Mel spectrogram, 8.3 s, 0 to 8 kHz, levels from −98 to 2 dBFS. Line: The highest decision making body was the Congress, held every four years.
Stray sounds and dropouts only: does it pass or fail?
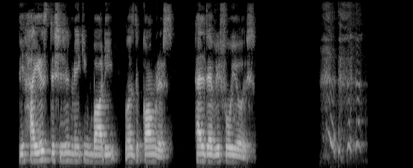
fail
